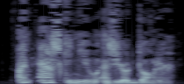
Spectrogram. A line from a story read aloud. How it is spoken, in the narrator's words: Rachel pleaded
